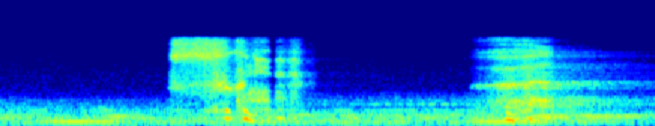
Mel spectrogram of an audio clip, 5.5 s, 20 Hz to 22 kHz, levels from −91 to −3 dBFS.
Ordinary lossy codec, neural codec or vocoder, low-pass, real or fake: none; none; 7.2 kHz; real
